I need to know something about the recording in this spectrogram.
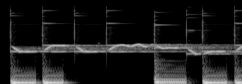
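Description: Electronic logo jingle starting suddenly out of silence: a high, warbling synth tone with bright dings over it and heavy bass hits, two close together at the start and a third near the end.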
